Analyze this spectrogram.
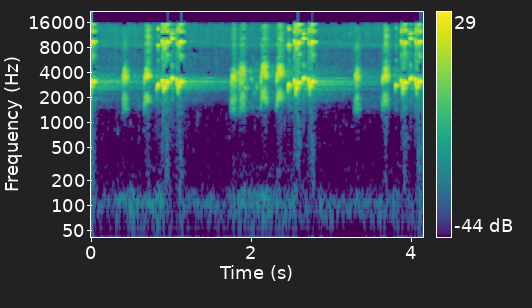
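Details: Sooty-headed bulbul calls for luring birds: scattered single chirps and short bubbly, slightly squawky warbles spaced by pauses of about a second, over a constant thin high tone.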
